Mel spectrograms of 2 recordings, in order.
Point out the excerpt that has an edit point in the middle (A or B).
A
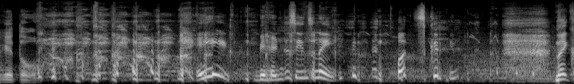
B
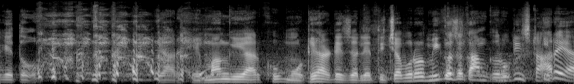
B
